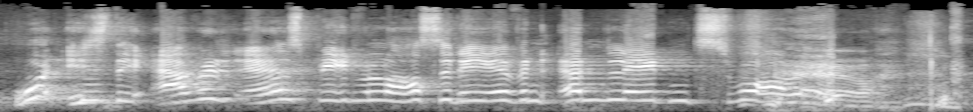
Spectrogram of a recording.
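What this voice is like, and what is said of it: Exaggerated British accent, Tim the Enchanter. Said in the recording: “a horrible British accent ... That was my best Tim the Enchanter”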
